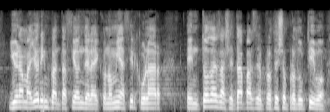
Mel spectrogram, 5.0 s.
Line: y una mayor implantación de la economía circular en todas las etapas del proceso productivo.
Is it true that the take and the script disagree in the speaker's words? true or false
false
